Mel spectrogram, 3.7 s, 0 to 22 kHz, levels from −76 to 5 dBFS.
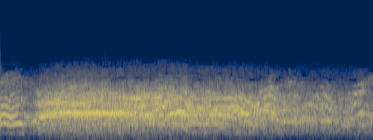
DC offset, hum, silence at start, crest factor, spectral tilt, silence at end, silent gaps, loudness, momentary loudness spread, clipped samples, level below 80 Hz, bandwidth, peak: under 0.1%; none; 0 s; 10 dB; -2.5 dB/octave; 0 s; none; -13 LUFS; 11 LU; under 0.1%; -62 dBFS; 3.6 kHz; -2 dBFS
